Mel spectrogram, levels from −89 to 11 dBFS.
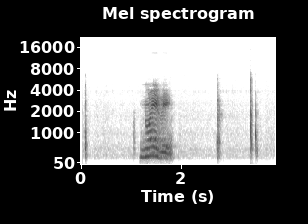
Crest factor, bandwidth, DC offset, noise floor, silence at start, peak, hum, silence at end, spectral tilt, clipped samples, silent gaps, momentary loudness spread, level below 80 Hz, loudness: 24 dB; 7.2 kHz; under 0.1%; -64 dBFS; 0.05 s; -2 dBFS; none; 0.35 s; -4 dB/octave; under 0.1%; none; 21 LU; -82 dBFS; -21 LUFS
